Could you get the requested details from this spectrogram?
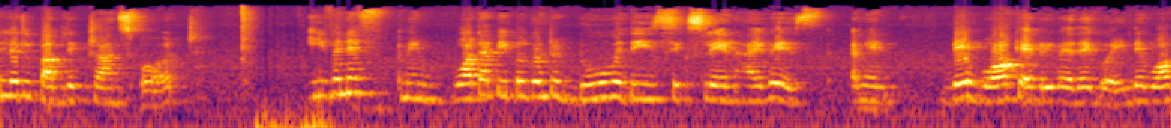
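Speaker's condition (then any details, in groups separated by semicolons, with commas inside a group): No condition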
